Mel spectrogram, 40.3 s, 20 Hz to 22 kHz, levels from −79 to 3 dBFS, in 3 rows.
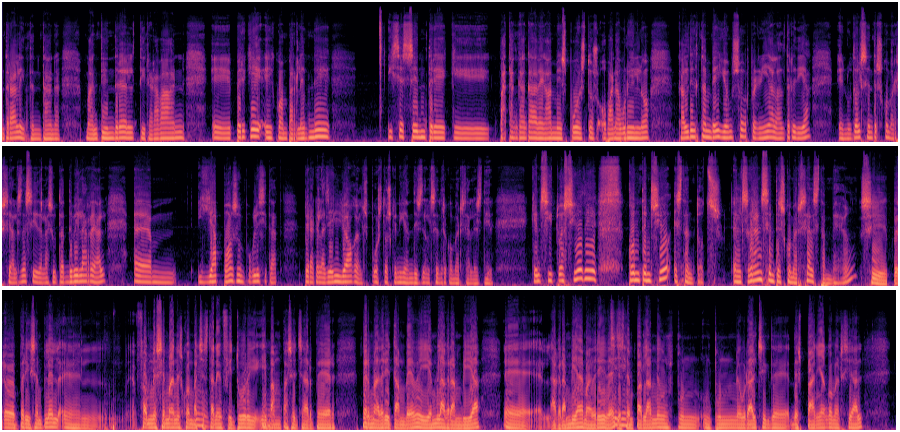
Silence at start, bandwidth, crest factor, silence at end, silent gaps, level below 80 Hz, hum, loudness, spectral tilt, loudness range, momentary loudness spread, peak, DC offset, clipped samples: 0 s; 19 kHz; 10 dB; 0.15 s; none; -36 dBFS; none; -19 LUFS; -5 dB/octave; 4 LU; 10 LU; -8 dBFS; 0.3%; under 0.1%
